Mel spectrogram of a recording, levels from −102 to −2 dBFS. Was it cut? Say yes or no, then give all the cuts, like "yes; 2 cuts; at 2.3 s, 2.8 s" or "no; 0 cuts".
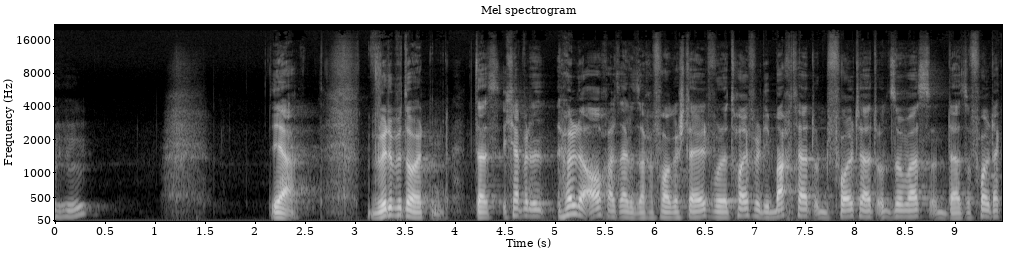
no; 0 cuts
